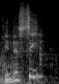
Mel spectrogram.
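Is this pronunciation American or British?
British. It is said the British way. "like British English should be dynasty"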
